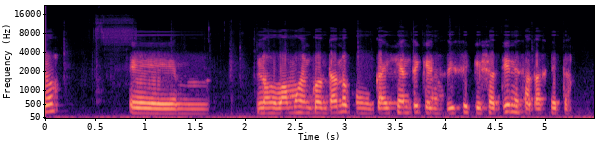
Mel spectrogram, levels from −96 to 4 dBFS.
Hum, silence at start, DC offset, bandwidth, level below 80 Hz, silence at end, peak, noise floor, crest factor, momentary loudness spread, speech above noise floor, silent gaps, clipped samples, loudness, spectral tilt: none; 0 s; under 0.1%; 9.2 kHz; -46 dBFS; 0 s; -6 dBFS; -48 dBFS; 16 dB; 9 LU; 26 dB; none; under 0.1%; -22 LUFS; -5.5 dB/octave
